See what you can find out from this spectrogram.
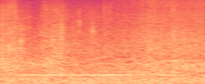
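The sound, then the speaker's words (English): Sea waves wash onto a pebbly beach, a continuous rushing surf noise that stays even and fairly loud throughout. “Young Iris kisses John and they run down the pebbly beach towards the sea.”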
